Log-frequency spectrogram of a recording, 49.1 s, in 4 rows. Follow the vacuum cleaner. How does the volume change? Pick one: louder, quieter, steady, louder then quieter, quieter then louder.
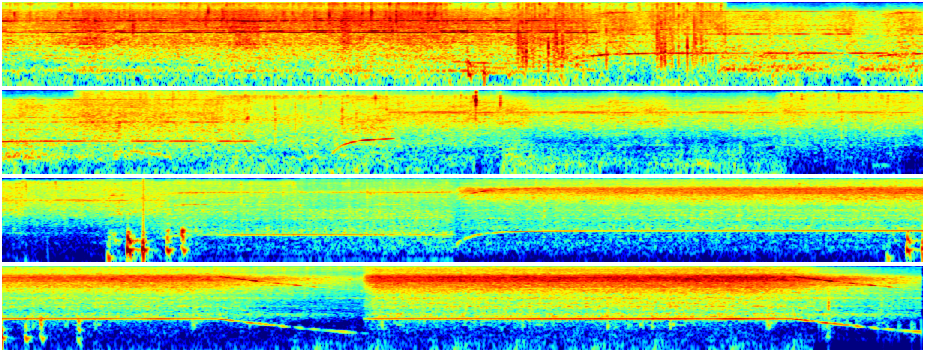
quieter then louder.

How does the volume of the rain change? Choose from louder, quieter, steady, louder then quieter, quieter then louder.
quieter.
